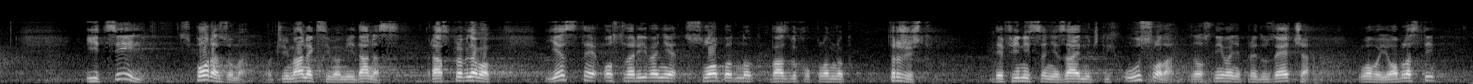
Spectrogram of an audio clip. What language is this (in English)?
Serbian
